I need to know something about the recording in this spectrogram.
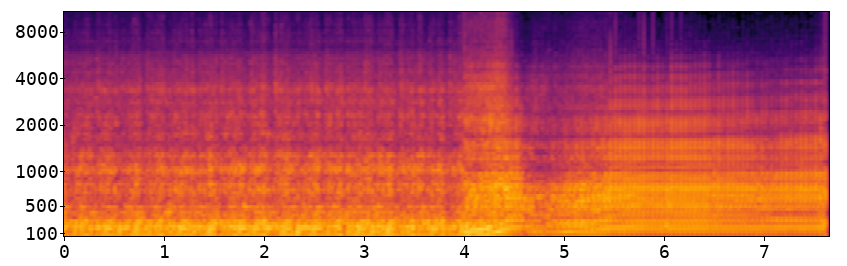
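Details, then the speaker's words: HX Holden one-tonner ute with LS V8 swap, first running and driving: deep raw rumbling revs swelling with throttle blips, far too loud with no muffler fitted; loud straight exhaust. "yeah you can adjust it but you can't you cannot adjust the turbo over the thumb slab yeah it's pretty rude still running and drives"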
